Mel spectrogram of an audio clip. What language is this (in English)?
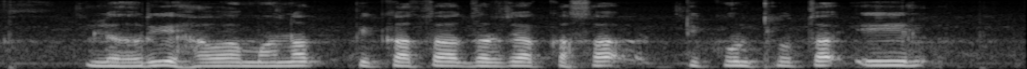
Marathi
